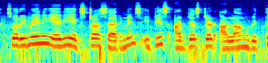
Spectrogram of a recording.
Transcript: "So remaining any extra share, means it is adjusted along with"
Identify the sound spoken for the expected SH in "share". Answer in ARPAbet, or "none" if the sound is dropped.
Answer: S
